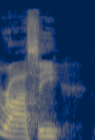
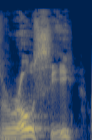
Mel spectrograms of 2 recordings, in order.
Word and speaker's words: Rossi: So he was called Rossi. Then he told press late in the year, actually, it's pronounced Rossi. Roll that R, Rossi.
